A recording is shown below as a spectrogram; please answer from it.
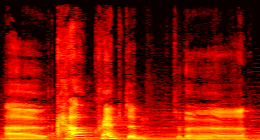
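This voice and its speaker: Woman player, bright voice, lively swooping intonation, playful joking asides, light music behind. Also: extremely low pitch, takes it slowly. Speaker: player in a tabletop game podcast. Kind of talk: casual improvised banter.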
